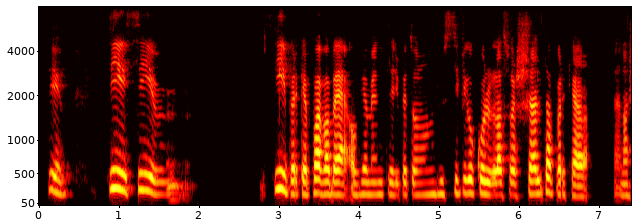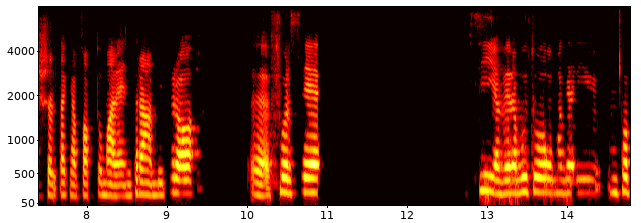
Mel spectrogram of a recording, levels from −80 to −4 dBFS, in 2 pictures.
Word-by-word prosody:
Sì. 205 -3 -5 0.4
Sì, 275 -3 +3
sì 250 -2 -2
mhmm, 295 +11 -12 0.9
sì. 265 -1 -1
Perché 190 -2 -1
poi 210 +1 +6
vabbè, 185 -2 +2
ovviamente, 180 0 -6
ripeto, 180 +1 -8
non 180 +1 -11
giustifico 195 +2 -4
quel 195 -2 0
la 180 0 +2
sua 180 0 -4
scelta, 195 +4 0
perché 175 -3 -4 0.4
è - - -18
una 170 - -8
scelta 175 +1 -5
che 175 - -15
ha 165 - -1
fatto 175 +2 -5
male 165 -2 +2
a - - 0
entrambi, 180 +1 -1
però, 200 -2 +5 0.7
ehm, 175 -2 +1
forse 215 0 +5 1.9
sì, 240 -2 -2
aver 200 0 +4
avuto 215 0 +2
magari, 205 +3 -5
un 215 -2 -9
po' 220 +2 +1
195 Hz, 140 wpm, -23 LUFS, 180-215 Hz, 1.9 s, poi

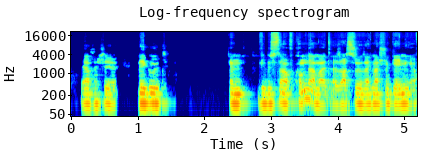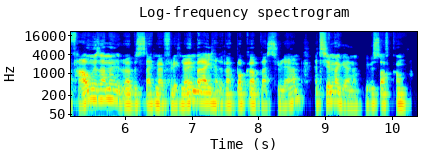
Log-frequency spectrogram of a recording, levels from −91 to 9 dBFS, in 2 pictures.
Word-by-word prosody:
Ja, 110 -1 +1
verstehe, 110 -2 -3 0.3
ne 115 -1 +5
gut. 110 -1 +2 1.0
Ähm, 110 -1 +2
wie 110 - -3
bist 110 +1 +4
du - - +1
darauf 110 -1 +2
gekommen 125 +7 +1
damals? 105 -8 +2
Also, 100 +1 -2
hast 100 0 +4
du, 115 - +1
sage 105 0 +2
ich - - -3
mal, 110 -1 +3
schon 110 0 -4
Gaming-Erfahrung 110 +6 +2
gesammelt, 150 -2 +1
oder 110 -2 0
bist 110 +1 -4
du, 110 - -1
sage 105 0 -1
ich - - -10
mal 100 - -1
völlig 100 0 -7
neu 110 +2 +3
im 135 +2 +2
Bereich? 120 -3 +4
Hast - - -7
einfach 105 -1 -6
Bock 110 +1 -2
gehabt, 110 -1 -1
was 100 0 -4
zu 100 - -8
lernen? 115 +10 -6 0.2
Erzähl 110 +4 0
mal 130 - +1
gerne. 95 -3 -8
Wie 105 - -14
bist 110 +1 -5
du - - +1
darauf 105 0 -6
gekommen? 110 -1 -6
110 Hz, 260 wpm, -24 LUFS, 105-115 Hz, 1.0 s, ne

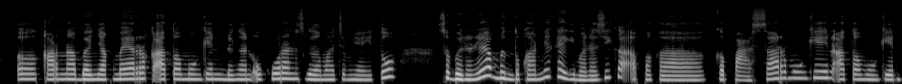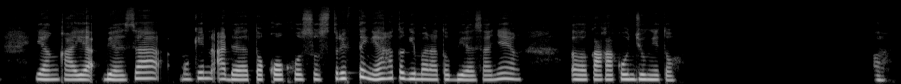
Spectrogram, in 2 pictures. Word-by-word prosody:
eee, 245 0 0
karena 240 0 +1
banyak 230 0 +3
merek 250 +2 +2
atau 240 0 0
mungkin 235 0 0
dengan 225 0 0
ukuran 255 +2 +1
segala 225 -3 0
macamnya 225 -1 -3
itu, 320 +12 -1 0.4
sebenarnya 250 - +4
bentukannya 240 +1 +1
kayak 315 -9 0
gimana 205 -1 0
sih 320 +8 -5
Kak? 350 - -3
Apakah 205 -2 -3
ke 220 - -3
pasar 230 +8 -3
mungkin 295 +1 -1
atau 240 -4 -2
mungkin 225 0 -2 0.3
yang 225 -2 +1
kayak 220 -1 +1
biasa 245 +5 +2 0.2
mungkin 260 +4 -3
ada 225 -3 +2
toko 225 +1 +1
khusus 230 -1 -4
thrifting 270 0 +1
ya 260 +3 +2
atau 280 -2 0
gimana 235 -3 +2
tuh 225 - -2
biasanya 215 +2 -1
yang, - - -8 0.5
eee, 225 0 +2
Kakak 220 0 +1
kunjungi 230 -1 +2
tuh? 200 0 -6 1.9
Ah. 205 -2 -7
230 Hz, 140 wpm, -24 LUFS, 220-250 Hz, 1.9 s, sebenarnya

